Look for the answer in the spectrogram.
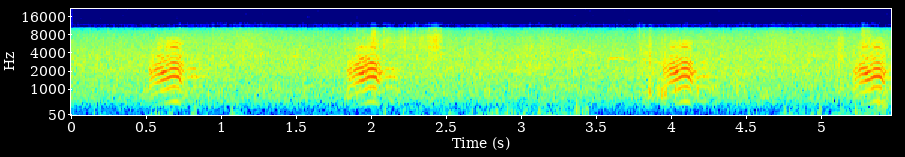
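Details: Paradise shelducks at New Plymouth, New Zealand, yelling one morning: four strident honks spaced about 1.3 seconds apart, each a short rising-falling cry rich in overtones, with faint background noise between.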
